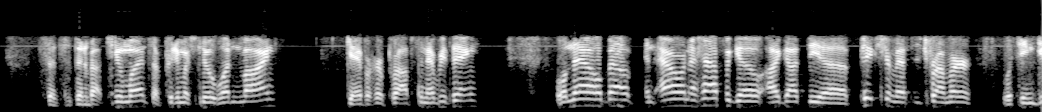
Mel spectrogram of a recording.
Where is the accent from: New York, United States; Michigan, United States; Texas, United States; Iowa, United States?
Texas, United States; Dallas; I'm from Dallas.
